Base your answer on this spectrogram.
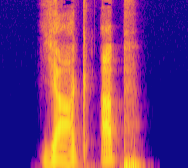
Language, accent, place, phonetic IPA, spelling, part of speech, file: German, Germany, Berlin, [ˌjaːk ˈap], jag ab, verb, De-jag ab.ogg
- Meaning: 1. singular imperative of abjagen 2. first-person singular present of abjagen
